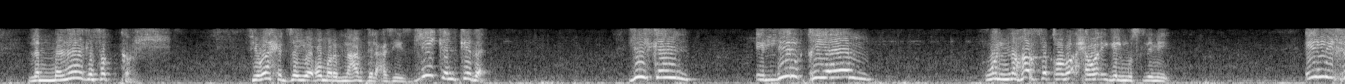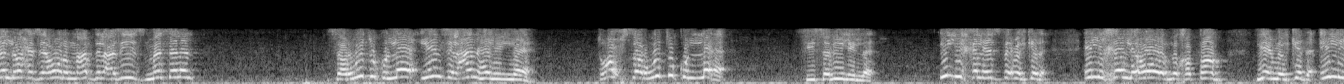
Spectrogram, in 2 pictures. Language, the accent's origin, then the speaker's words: Arabic; Egypt; وأن يحفظ بلدنا مصر وسائر بلاد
